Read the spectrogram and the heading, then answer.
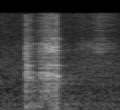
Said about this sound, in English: Let me put down this mic and change to the other mic.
